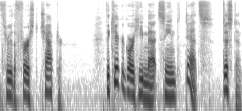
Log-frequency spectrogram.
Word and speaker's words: Kierkegaard: stumble across this strange 19th century Danish name pronounced Surin kierkegor and wonder what's up to make matters more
